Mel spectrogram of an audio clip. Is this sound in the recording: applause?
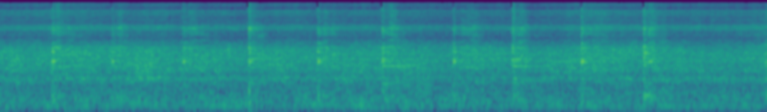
no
